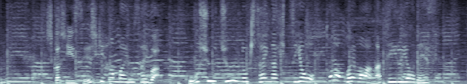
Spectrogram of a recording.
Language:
Japanese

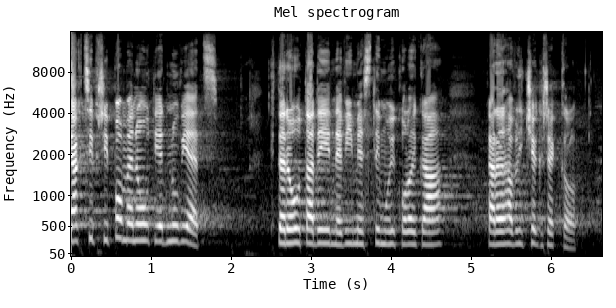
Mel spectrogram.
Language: Czech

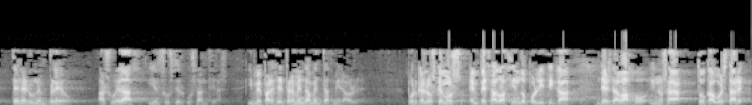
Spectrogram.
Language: Spanish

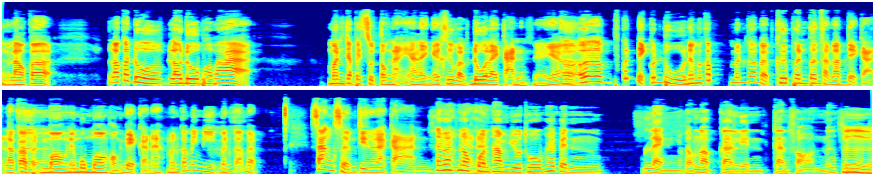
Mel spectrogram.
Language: Thai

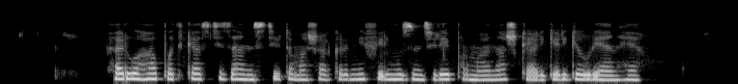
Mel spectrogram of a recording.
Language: Central Kurdish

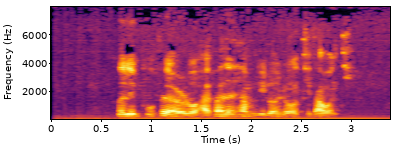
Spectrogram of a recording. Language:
Chinese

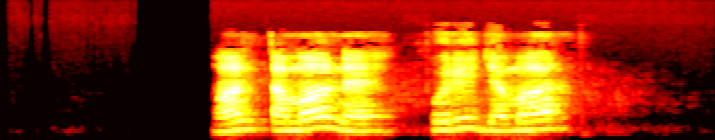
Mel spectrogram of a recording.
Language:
Wadiyara Koli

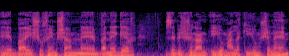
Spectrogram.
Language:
Hebrew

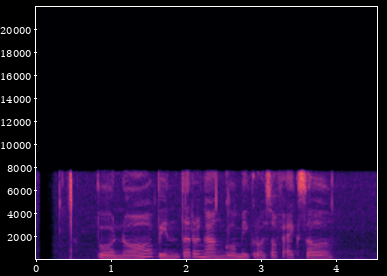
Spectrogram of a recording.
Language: Javanese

